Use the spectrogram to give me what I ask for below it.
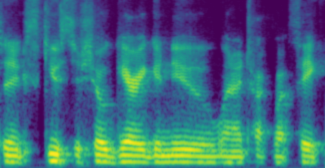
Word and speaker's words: Gnu: here is actually and they pronounced it with a hard g gary gnu is an old character from a tv show um and and um yeah so it's an excuse to show gary gnu when i talk about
